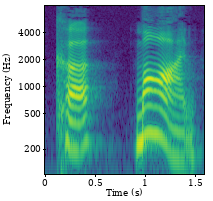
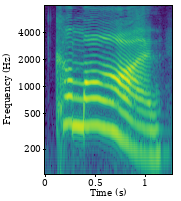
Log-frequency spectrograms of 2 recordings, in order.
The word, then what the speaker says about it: come on: Now, when you say that, the word come has the cup sound, and on has the ah as in father. It's not the same sound. Come on. The M of come becomes the beginning of the word on. So this is how it sounds actually. Come on. Come on. And the stress is on the second part of the phrasal verb.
